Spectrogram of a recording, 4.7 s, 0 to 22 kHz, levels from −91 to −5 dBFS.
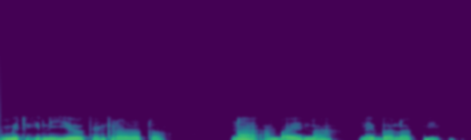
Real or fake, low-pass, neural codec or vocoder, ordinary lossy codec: fake; 3.6 kHz; vocoder, 44.1 kHz, 128 mel bands every 256 samples, BigVGAN v2; none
